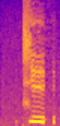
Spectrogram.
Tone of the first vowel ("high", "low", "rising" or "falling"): low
